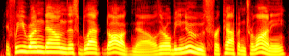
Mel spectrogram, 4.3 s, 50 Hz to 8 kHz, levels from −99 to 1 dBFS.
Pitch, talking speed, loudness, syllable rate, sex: 165 Hz, 195 wpm, -17 LUFS, 4.1 syllables/s, male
